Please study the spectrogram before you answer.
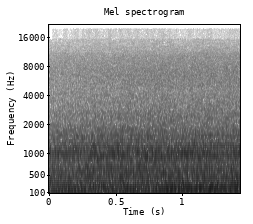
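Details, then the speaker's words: Pontiac Sunbird after repair, taking off under full throttle up to 50 mph: a smooth, even drone rising slightly in pitch, no stumble or popping. Normal acceleration. "listen to it take off listen to that not a problem getting up to speed anymore yeah not an issue hell we're already going 50"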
